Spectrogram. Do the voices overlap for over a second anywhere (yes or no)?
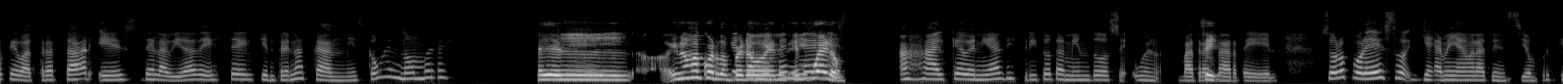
yes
